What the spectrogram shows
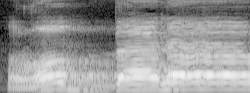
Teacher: را کو پر پڑھیں گے، را کے اوپر زبر ہے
